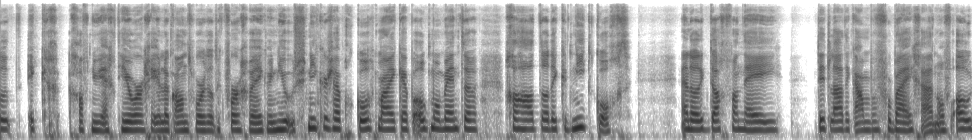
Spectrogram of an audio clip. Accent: Rotterdam, South Holland, Netherlands; now in Drenthe, Netherlands; Want ik kom uit Drenthe. Tenminste, ik woon in Drenthe. Ik kom oorspronkelijk uit Rotterdam, maar ik woon nu in Drenthe.

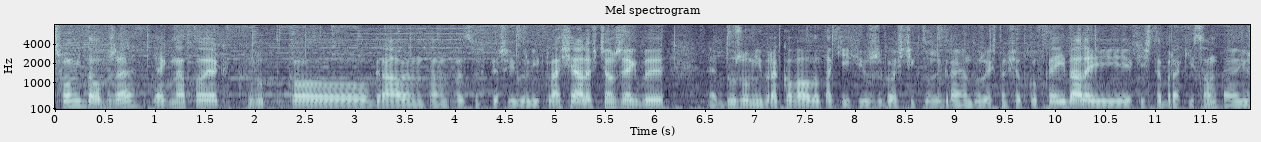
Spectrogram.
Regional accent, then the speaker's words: Kraków, Lesser Poland, Poland; z Krakowa, mam 19 lat

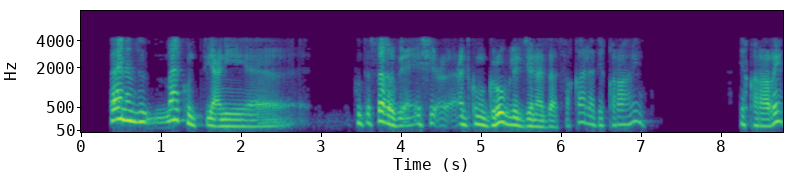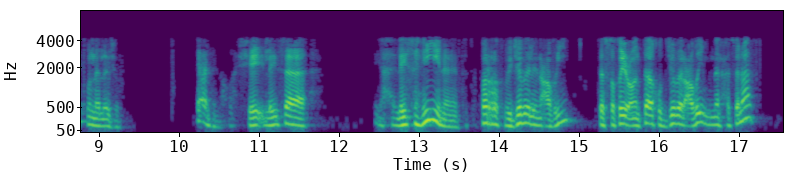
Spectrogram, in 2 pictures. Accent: Syria; حتى تجد مثلا نحن في عندنا في سوريا

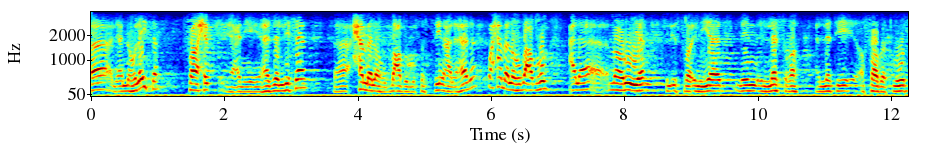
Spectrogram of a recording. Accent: Egypt; نهر النيل عندنا في مصر

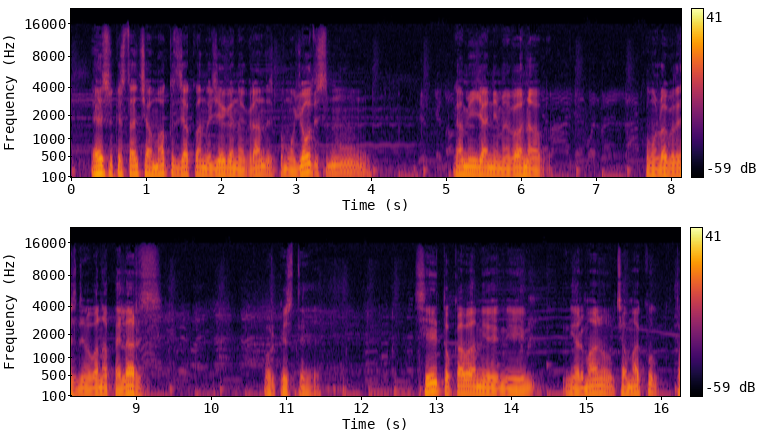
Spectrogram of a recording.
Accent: Huasteca, Mexico; now in Mexico City, Mexico; Pues yo soy de la Huasteca.

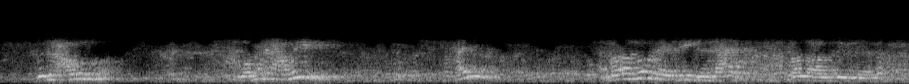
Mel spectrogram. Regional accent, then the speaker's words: Egypt; إحنا كمصريين بس.

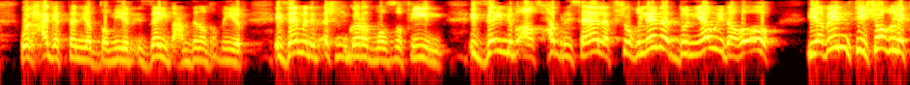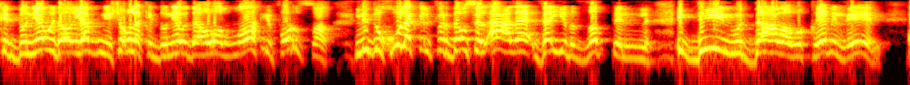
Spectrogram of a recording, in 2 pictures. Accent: Egypt; انا راجل مصري

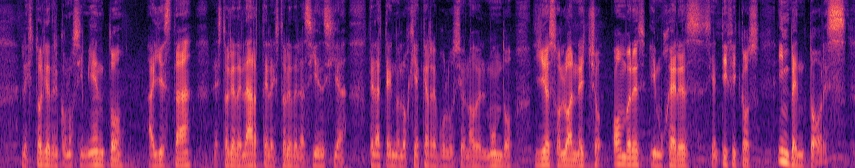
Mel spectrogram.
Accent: Pénjamo, Guanajuato, Mexico; Yo soy de Pénjamo, Guanajuato, ¿sabías? Soy norteño, pero del norte de Guanajuato, les digo.

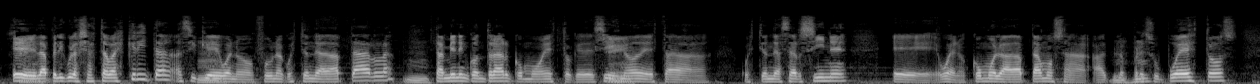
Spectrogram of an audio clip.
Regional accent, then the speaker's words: La Plata, Buenos Aires Province, Argentina; born there; now in Andalgalá, Argentina; Yo nací en la ciudad de La Plata y me vengo para Andalgalá desde el 2003, 2004 ya me instalo.

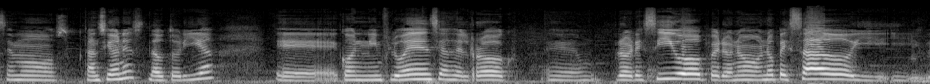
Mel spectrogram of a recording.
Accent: Esperanza, Santa Fe, Argentina; now in Santa Fe, Argentina; yo soy en realidad de Esperanza y me vine acá a estudiar

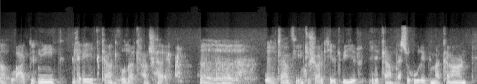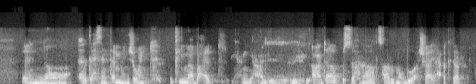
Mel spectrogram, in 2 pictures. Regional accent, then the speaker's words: Damascus, Damascus Governorate, Syria; moved away as an adult; now in Antakya, Turkey; أنا بالأساس من مدينة بريف حما، بس ولدت وعشت بدمشق. بيتي بدمشق لآخر 2011. بآخر 2011 طلعت على واحدة من الدول العربية. بعدها جيت باتجاه تركيا، جيت على أنطاكيا واستقريت هناك.

